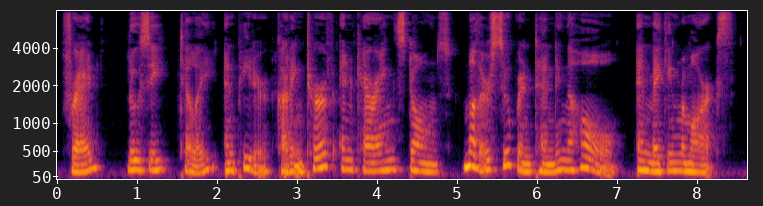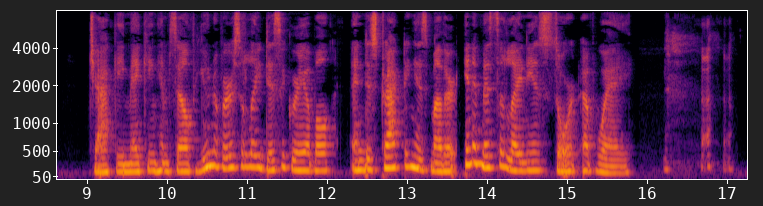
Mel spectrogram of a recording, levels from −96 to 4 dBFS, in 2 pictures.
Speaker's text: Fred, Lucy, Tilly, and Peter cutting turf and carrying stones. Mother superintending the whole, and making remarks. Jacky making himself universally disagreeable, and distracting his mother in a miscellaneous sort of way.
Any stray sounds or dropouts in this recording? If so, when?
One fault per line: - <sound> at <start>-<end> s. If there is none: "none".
- laugh at 16.2-17.1 s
